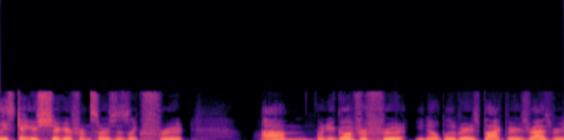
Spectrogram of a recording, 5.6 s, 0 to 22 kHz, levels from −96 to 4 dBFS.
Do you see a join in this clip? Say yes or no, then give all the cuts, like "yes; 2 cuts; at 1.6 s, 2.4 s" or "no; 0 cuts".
yes; 4 cuts; at 0.9 s, 3.2 s, 4.0 s, 4.4 s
